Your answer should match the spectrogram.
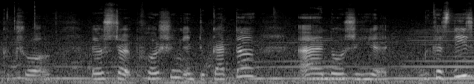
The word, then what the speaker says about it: Qatar: So these guys will quickly start planning to do a counter-offensive into Qatar. That's how you pronounce it.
